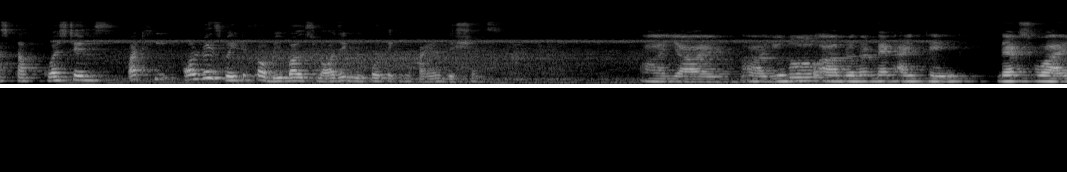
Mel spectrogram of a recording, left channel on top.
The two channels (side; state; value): right; silent; digital silence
